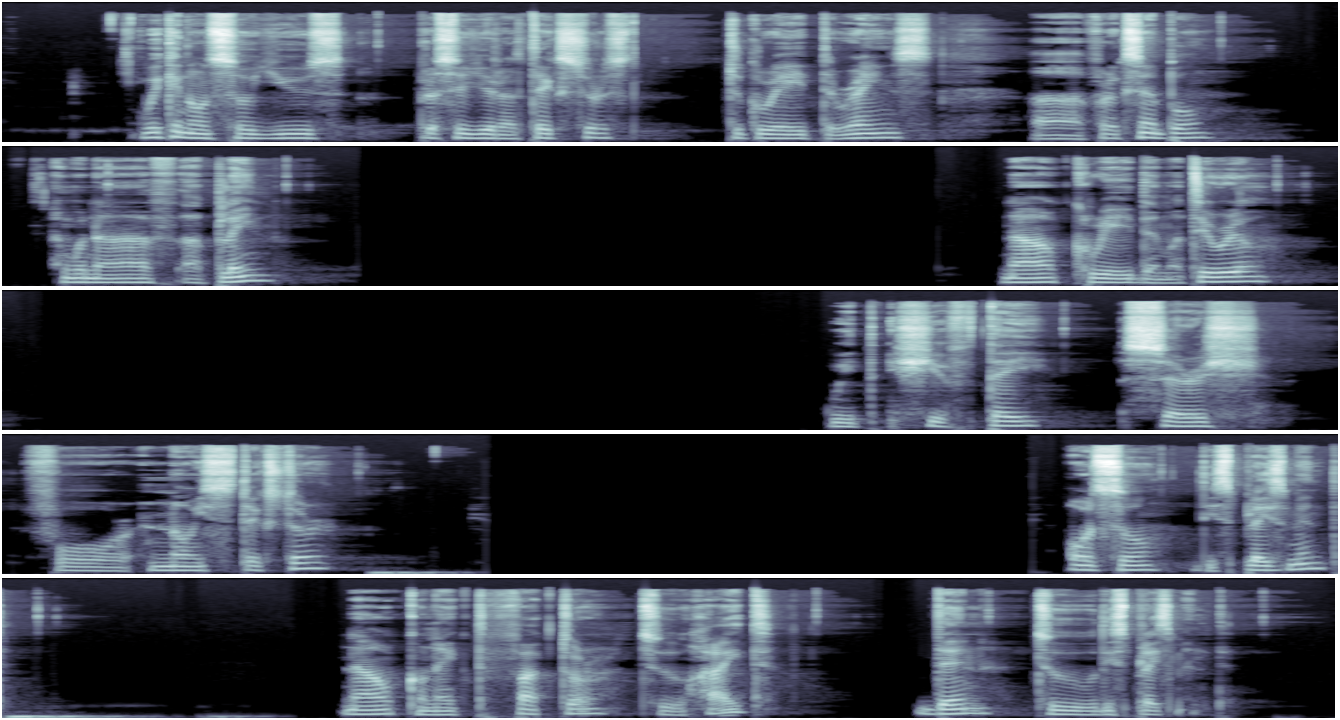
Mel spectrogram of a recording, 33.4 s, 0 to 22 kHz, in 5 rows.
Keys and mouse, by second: 4.2 click, 4.7 shift+a, 9.0 s, 10.0 click, 10.1 ctrl+b, 14.8 drag, 15.7 click, 16.9 click, 17.4 click, 18.5 shift+a, 25.1 shift+a, 29.9-32.4 drag.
